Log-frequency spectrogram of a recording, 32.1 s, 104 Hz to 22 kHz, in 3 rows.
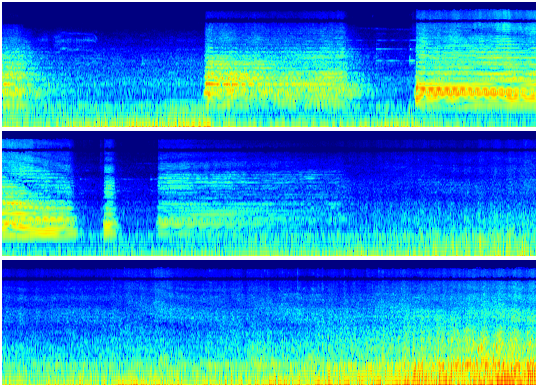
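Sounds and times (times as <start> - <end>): locomotive air horn blasts: 0.0 - 1.0, 4.0 - 7.4, 8.2 - 13.1, 13.8 - 17.7.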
